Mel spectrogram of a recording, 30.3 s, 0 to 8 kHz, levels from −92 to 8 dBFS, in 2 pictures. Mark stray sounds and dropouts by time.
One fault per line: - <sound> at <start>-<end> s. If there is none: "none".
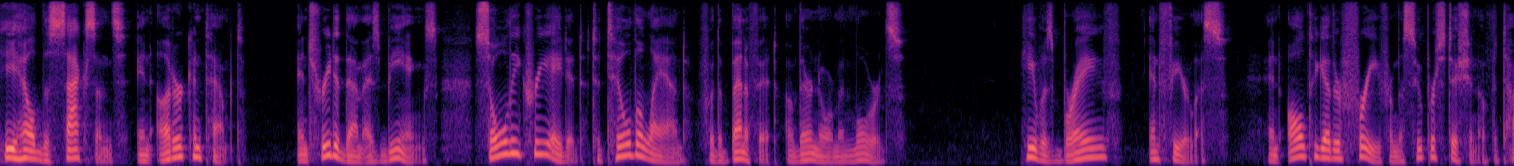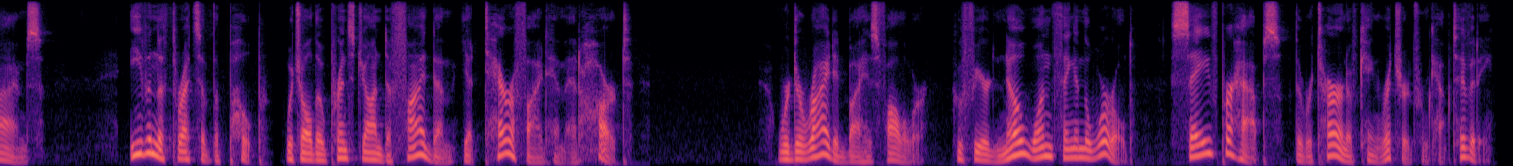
none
